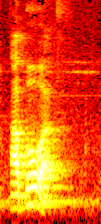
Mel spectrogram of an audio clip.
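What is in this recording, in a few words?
Santali, male, ours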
